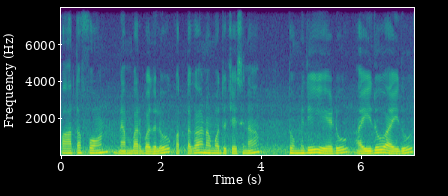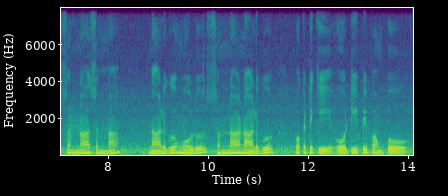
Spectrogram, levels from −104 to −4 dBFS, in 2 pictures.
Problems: constant background noise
